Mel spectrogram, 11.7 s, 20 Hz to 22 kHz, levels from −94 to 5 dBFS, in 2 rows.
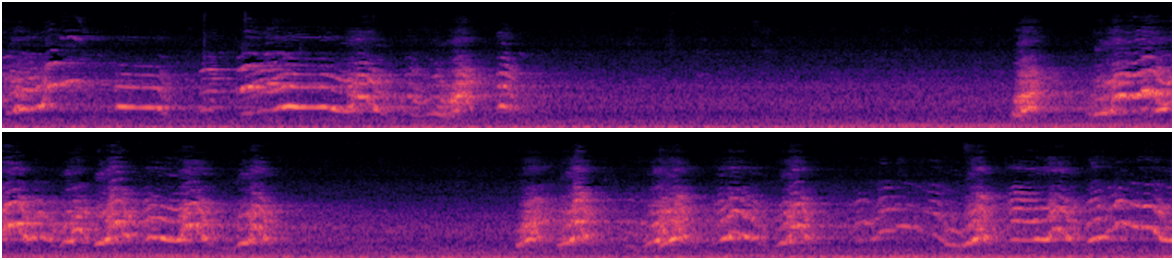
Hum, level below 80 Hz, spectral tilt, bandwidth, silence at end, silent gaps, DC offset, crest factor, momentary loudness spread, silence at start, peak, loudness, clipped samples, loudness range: none; -46 dBFS; -5 dB/octave; 13.5 kHz; 0 s; none; under 0.1%; 18 dB; 20 LU; 0 s; -16 dBFS; -31 LUFS; under 0.1%; 6 LU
